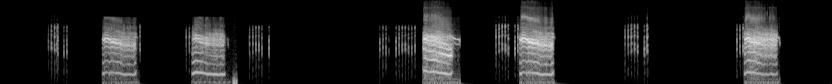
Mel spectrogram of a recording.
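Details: Garganey, offered as a duck hunting sound, gives loud drawn-out nasal calls at irregular intervals of one to three seconds, with brief soft clicky notes scattered between them.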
